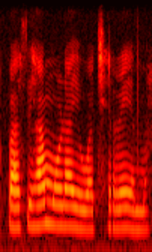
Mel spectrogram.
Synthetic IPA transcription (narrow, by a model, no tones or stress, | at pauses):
βasiɦamuɺaɦɛwat͡ʃʰiɾɛːma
